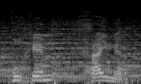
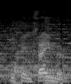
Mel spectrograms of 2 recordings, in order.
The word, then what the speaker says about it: Pugenheimer: Pronuncia mi nombre es Pugenheimer, Pugenheimer, ¿ok?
